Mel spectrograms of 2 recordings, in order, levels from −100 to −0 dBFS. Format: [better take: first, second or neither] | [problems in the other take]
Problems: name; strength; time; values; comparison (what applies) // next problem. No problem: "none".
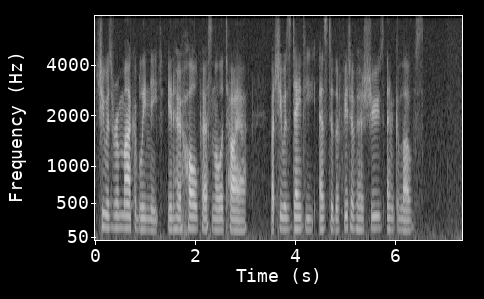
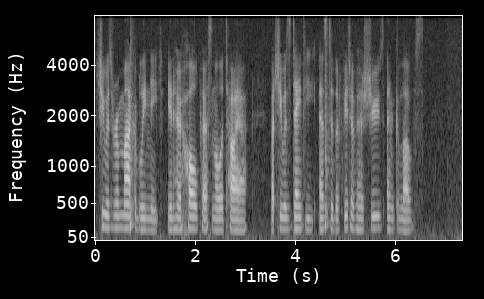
first | background sound (Drum); 16 dB below the speech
